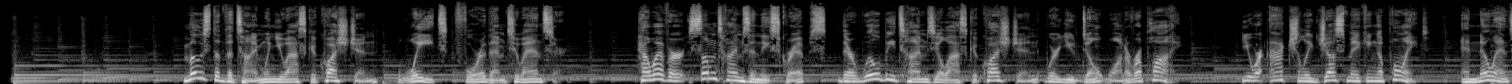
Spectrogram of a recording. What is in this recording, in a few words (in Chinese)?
男美式英文专题面试技巧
